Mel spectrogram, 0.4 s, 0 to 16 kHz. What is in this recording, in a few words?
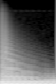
JPC BASS; Pro-Rec - Synthsonic; JV ANALOG2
